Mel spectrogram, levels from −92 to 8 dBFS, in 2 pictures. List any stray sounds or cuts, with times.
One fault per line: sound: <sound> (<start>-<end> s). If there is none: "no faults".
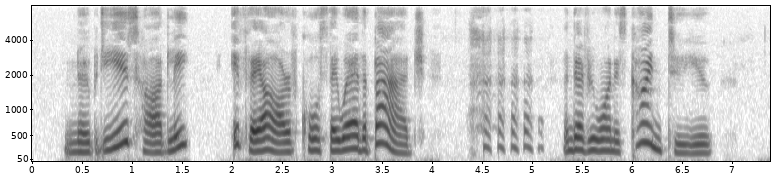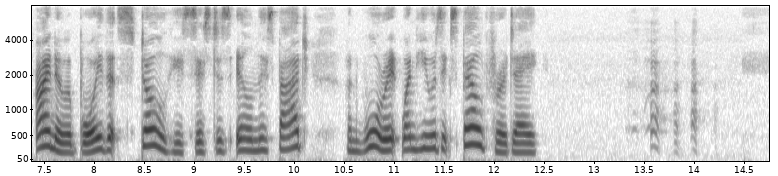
sound: laugh (4.2-5.1 s)
sound: laugh (13.3-14.3 s)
